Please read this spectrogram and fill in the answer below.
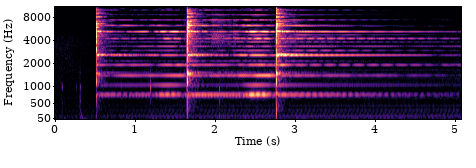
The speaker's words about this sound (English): My study references small brass cymbals called chapa. The chapa can produce a vast array of sounds. For example, chapa make ringing sounds.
